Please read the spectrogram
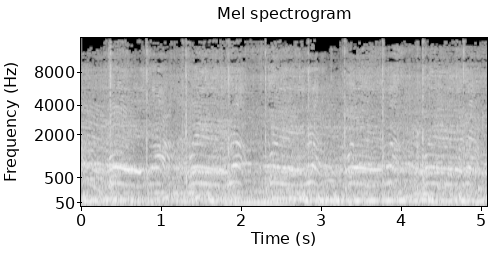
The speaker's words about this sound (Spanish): A su llegada, abucheos para Félix Bolaños.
